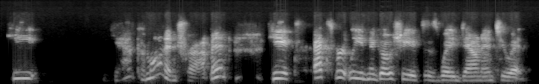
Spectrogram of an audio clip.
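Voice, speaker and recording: A woman's voice: a little high, animated, moderate pace, breathy edge, dry recording, lo-fi sound. A woman reading stage directions aloud in a table read, plainly, with casual asides.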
